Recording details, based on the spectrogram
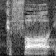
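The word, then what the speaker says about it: kafal (κεφαλή): It is kafal, uh, pronounced kafal in the Greek.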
